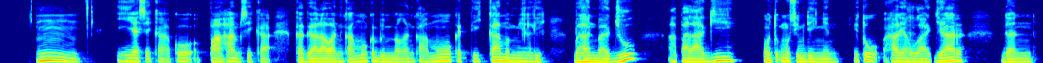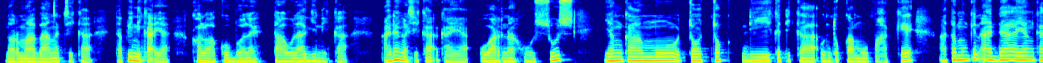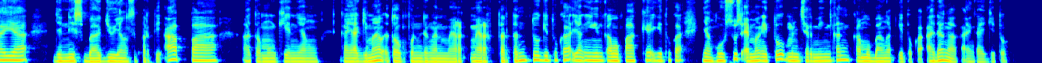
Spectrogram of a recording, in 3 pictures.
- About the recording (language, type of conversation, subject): Indonesian, advice, Bagaimana cara memilih pakaian yang cocok dan nyaman untuk saya?
- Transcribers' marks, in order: none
